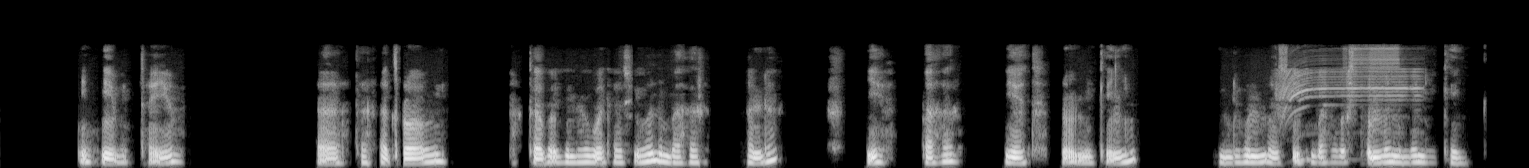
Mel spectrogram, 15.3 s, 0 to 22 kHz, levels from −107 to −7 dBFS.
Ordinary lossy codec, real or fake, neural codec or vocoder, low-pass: AAC, 48 kbps; fake; vocoder, 44.1 kHz, 128 mel bands every 256 samples, BigVGAN v2; 7.2 kHz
